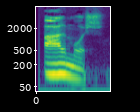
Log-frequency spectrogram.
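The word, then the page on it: Álmos: Hungarian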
